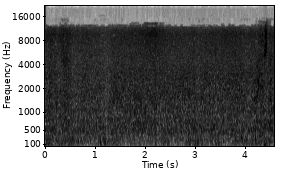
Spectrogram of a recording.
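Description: A played recording of ocean waves: steady, dense surf wash with a soft wind rush over it, continuous and fairly quiet throughout without distinct breaks.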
